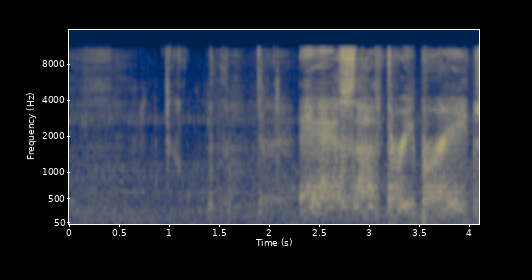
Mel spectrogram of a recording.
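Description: Close-miked mouth sounds of a man chewing a mouthful of corned beef and cabbage: faint wet clicks and smacks at first, then a much louder stretch of chewing and mouth noise lasting about a second and a half near the end.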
